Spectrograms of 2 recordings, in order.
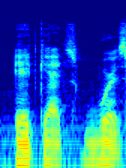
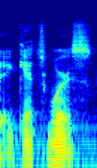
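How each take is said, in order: First: "It gets worse" slowed, each word weighted; emphatic repeat. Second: Said in the usual way. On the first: Real, not acted.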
